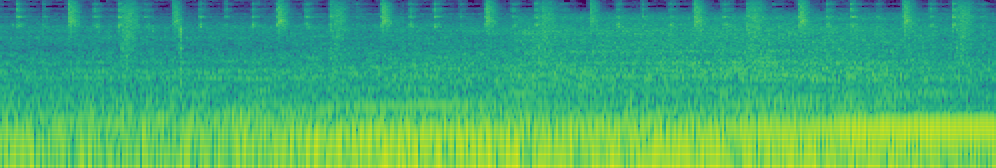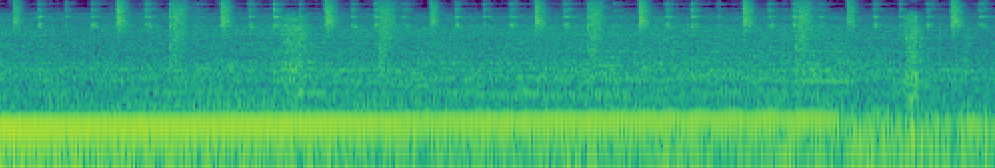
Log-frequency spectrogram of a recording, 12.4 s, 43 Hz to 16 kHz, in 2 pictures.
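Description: A Chevrolet S10 pickup fitted with a Black Widow Venom 300 exhaust accelerates hard up a hill, its loud engine note climbing steadily in pitch through the gears before easing off near the end, close and without talk.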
